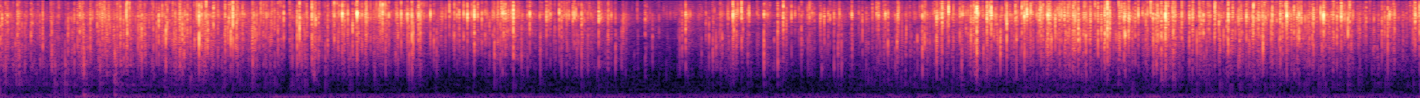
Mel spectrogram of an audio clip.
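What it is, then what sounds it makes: Plastic mailer being crumpled. A soft, crumpled blue and white plastic shipping mailer is squeezed and crinkled with both hands. It makes a steady, bright crinkling and crackling with dense, overlapping rustles and no low end.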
